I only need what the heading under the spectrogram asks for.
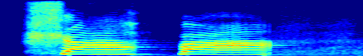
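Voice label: "shafa", Mandarin Chinese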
